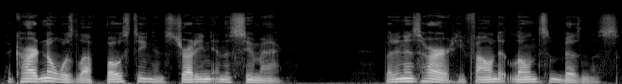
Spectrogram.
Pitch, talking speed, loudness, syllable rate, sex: 115 Hz, 185 wpm, -20 LUFS, 5.5 syllables/s, male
